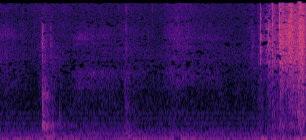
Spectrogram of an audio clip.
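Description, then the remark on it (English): A deck of tarot cards being shuffled: a few soft riffling flicks early on, then a louder, dense burst of papery shuffling at the end. No one speaks. “Sorry, I had to shuffle.”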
